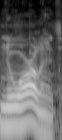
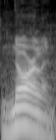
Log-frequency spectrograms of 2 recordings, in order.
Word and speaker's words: New Orleans: there nor Orleans norleans it's not pronounced New Orleans it's norleans I was I was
